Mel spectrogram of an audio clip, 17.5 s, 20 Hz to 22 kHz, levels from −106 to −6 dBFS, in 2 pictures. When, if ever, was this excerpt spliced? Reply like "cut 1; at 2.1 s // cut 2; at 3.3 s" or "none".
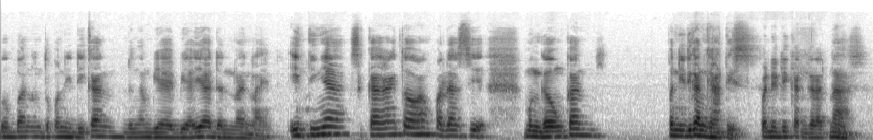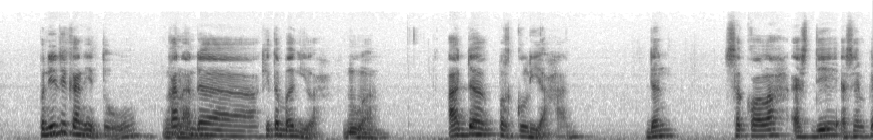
none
